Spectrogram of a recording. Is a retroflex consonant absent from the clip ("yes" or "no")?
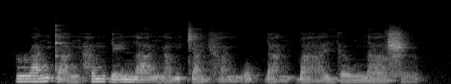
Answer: no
